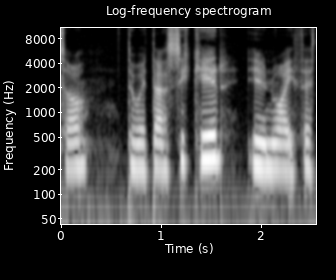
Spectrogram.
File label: "sicr", Welsh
